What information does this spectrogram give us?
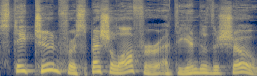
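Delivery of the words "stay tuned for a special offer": usual speaking voice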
